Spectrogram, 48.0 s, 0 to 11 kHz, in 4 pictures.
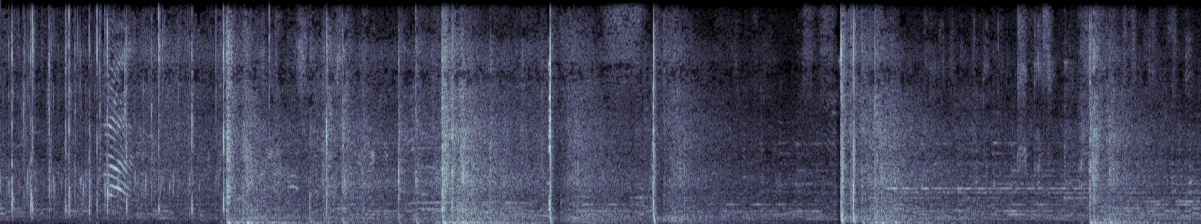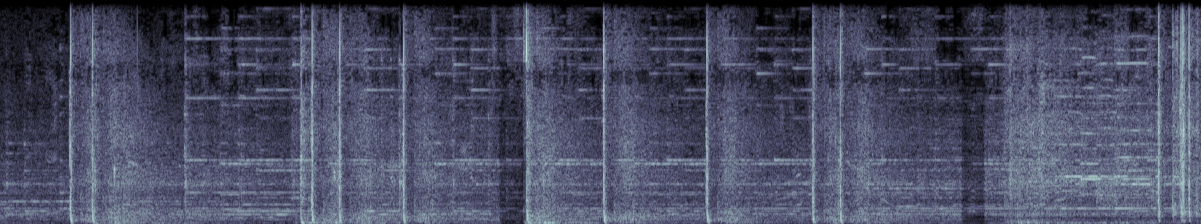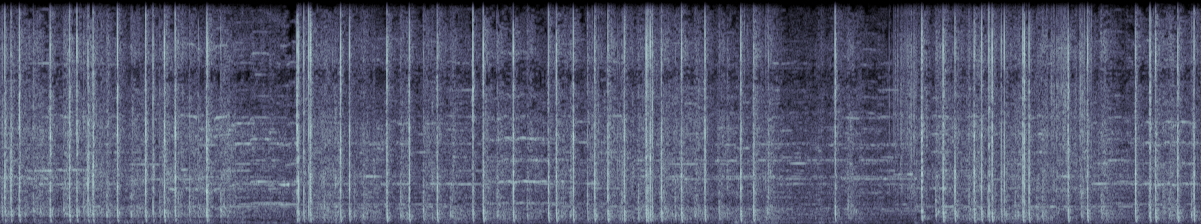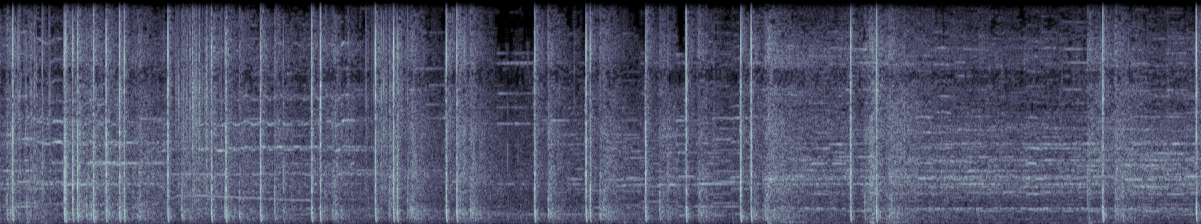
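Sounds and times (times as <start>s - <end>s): fireworks popping and crackling: 0.0s - 7.0s, 21.9s - 45.8s, 46.8s - 48.0s.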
